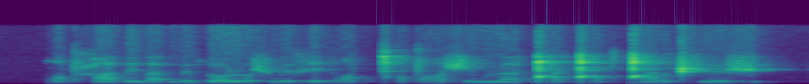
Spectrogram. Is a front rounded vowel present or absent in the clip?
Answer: present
